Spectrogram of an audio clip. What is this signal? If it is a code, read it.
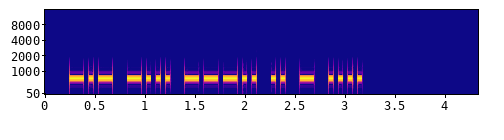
Morse code, heard as a keyed tone, about 25 wpm, 700 Hz. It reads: KB8ITH
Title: USA Call Signs Repeated 2x 25wpm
